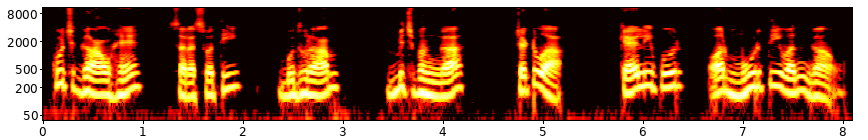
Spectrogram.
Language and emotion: Hindi, neutral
